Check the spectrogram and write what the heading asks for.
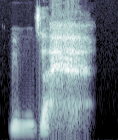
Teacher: وما هو بمزحزحه من العذاب، هنا ننتبه إلى الحاء بمزح، تسكين الحاء مع الهمس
